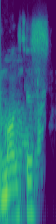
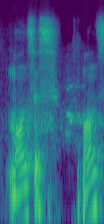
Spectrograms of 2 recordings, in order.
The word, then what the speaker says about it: month: مش احنا اتفقنا فوق إن الكلمة دي بتتنطق إزاي؟ months. لا month بس. الأس هنا ما بتتنطقش، يعني هي بتبقى مع التي اتش month، سواء مفرد أو جمع بننطقها زي بعض.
